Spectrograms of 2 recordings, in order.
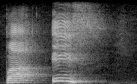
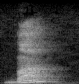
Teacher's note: la mayor fuerza de voz recae en la vocal cerrada, en la I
